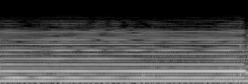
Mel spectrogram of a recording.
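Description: Music: a sustained chord on a free-reed instrument held steady over an unchanging low drone.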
